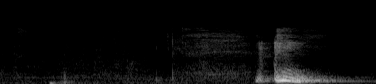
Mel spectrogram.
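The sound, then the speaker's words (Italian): Sounds of a speaker taking a sip of water: faint handling and shuffling, then a louder sip and swallow near the end, with no talking. “Scusate che devo bere due gocce d'acqua.”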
